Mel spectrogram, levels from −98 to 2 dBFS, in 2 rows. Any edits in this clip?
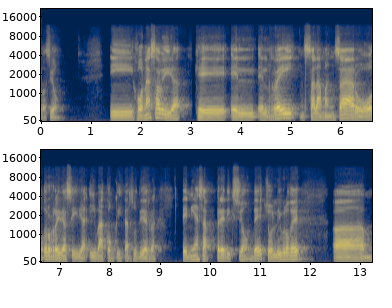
yes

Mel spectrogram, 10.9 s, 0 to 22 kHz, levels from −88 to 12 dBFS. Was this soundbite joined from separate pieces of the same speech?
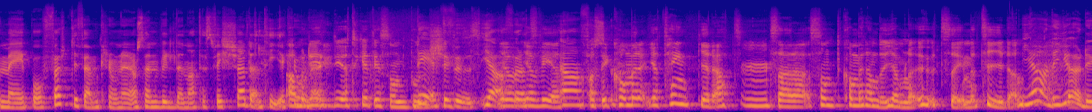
no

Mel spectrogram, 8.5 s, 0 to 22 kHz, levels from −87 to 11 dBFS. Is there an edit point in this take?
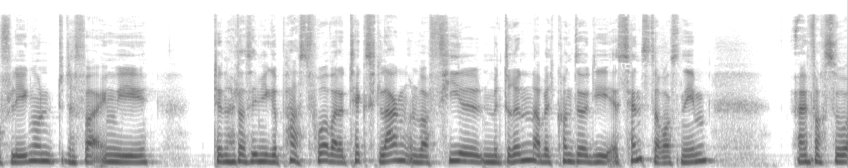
no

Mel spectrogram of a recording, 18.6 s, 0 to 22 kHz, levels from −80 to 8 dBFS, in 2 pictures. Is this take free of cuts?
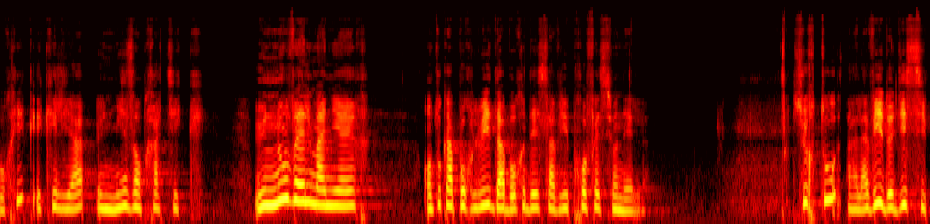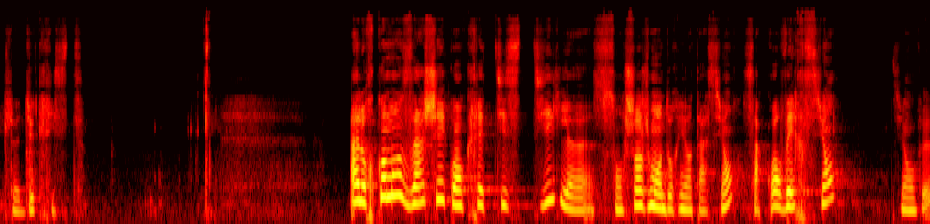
no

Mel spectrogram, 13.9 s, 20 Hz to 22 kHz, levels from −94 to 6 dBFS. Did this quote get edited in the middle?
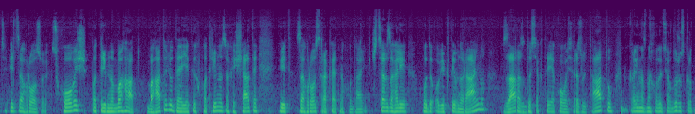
no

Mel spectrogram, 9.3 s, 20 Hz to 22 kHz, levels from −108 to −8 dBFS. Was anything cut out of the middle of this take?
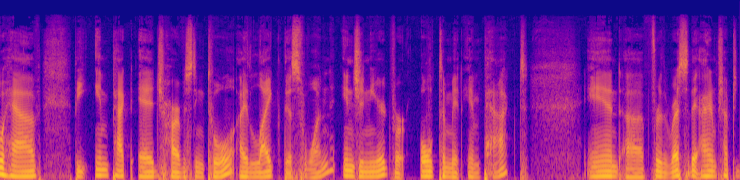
no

